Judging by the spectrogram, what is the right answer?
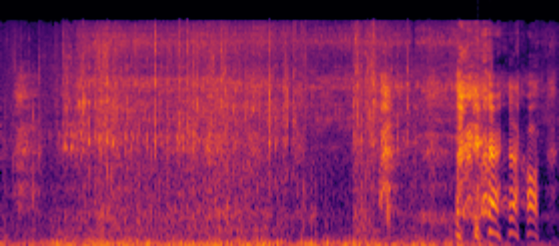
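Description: Wind buffeting the microphone and tyres rumbling over grass as a mountain bike rolls fast down a hillside, with a single sharp knock a little before four seconds in. Near the end a man's voice calls out briefly.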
